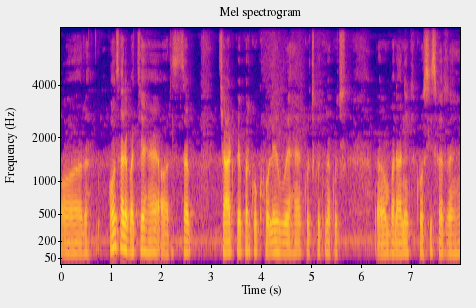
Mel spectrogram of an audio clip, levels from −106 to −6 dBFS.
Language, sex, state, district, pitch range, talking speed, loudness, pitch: Hindi, male, Chhattisgarh, Bilaspur, 95-105 Hz, 180 wpm, -21 LUFS, 95 Hz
